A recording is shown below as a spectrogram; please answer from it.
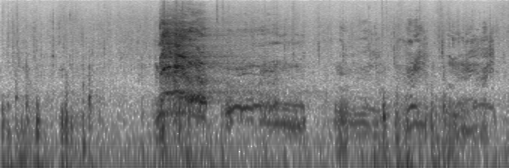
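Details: A sudden harsh squeal lasting under a second breaks out among wild boars at a nocturnal forest feeder, followed by softer, nasal grunts.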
